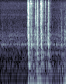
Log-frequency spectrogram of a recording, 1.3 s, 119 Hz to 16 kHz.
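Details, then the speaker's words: Sharp CD-JX20X boombox with Tanashin TN1800 logic-controlled tape mechs, in play mode: quiet hiss, then a quick cluster of sharp mechanical clicks and clunks as the head swivels; deck auto-reverses direction normally. "Yeah, that flipped over. All right. And again. And it will keep probably going back and forths like a car cassette player."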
